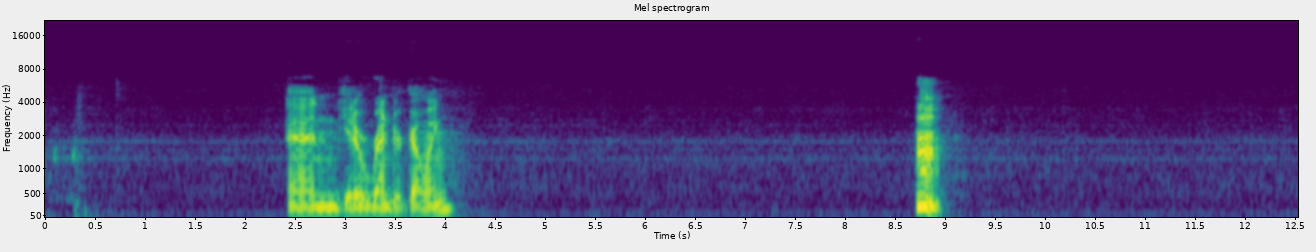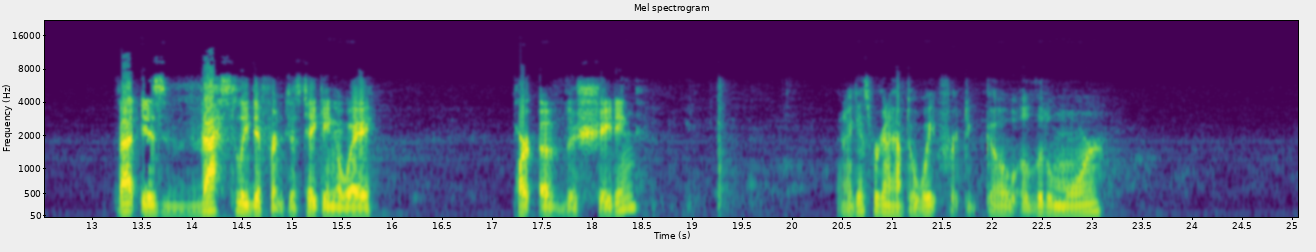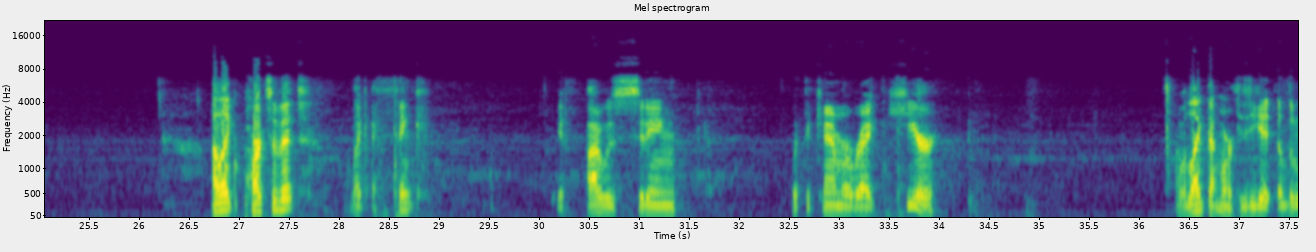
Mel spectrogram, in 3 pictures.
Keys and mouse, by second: 29.0 shift+z, 33.7 shift+z.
